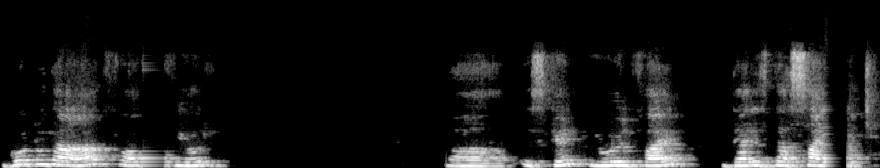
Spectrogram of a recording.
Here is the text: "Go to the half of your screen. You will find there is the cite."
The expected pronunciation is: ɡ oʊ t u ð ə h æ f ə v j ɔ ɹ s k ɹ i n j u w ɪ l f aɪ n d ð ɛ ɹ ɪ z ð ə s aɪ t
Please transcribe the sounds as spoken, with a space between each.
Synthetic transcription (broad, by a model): ɡ oʊ t u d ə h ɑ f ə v j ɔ ɹ s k ɛ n j u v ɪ l f aɪ n d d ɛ ɹ ɪ z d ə s aɪ t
